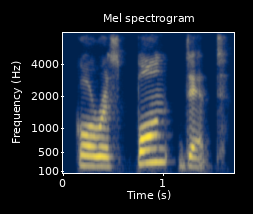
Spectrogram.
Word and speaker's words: correspondent: a esas pequeñas sílas correspondent entonces quiere decir que mi acento oral está acá corresponde o si no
